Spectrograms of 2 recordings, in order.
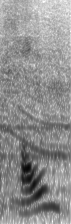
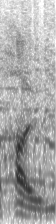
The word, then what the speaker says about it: Holm: I think maybe just for consistency's sake, we'll go for Holm, Adrian Holm, as opposed to Home.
